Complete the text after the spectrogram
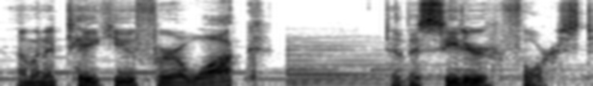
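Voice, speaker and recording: Soft-spoken, a man talks at a fairly slow pace in a medium pitch with fairly even intonation. Long, frequent pauses occur, and music plays in the background. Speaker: ex-Jehovah's Witness channel host. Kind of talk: reflective nature narration. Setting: outdoors.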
